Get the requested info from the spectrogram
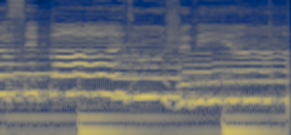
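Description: Music: a woman singing a long held melody with vibrato, over a low pulse that returns about once a second.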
